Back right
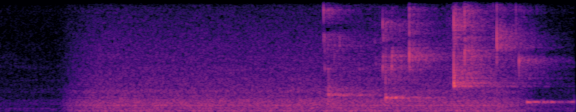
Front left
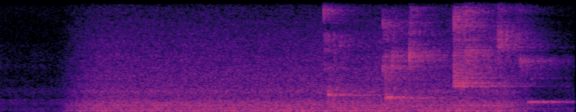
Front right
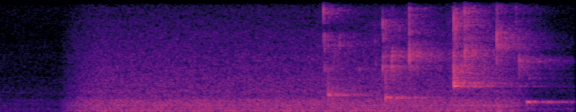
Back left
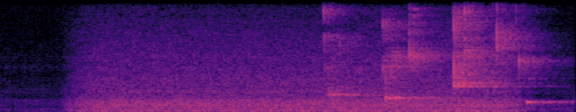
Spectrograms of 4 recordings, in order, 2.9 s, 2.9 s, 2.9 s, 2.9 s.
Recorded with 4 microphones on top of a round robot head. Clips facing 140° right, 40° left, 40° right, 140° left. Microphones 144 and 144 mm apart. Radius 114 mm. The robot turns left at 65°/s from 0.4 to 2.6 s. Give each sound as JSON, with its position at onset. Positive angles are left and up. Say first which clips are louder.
{"t": 1.6, "sound": "dripping", "louder": "front left 1 dB, even", "azimuth_deg": -70, "distance_m": 1.2}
